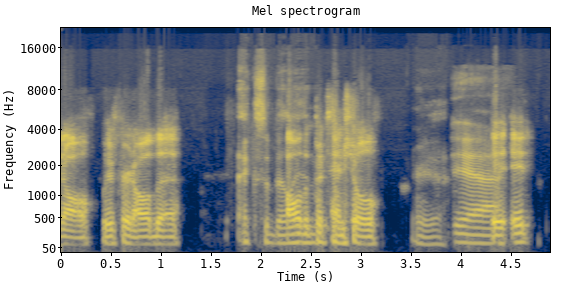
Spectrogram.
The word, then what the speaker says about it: Xebellian: earlier, I was like, just rhyme with rebellion, right? You'd think it's that simple, but it's not. Xebellian Rebellion. Just Yep. take the R off, put a Z on it, and you got it.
